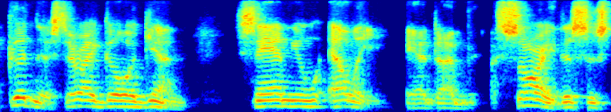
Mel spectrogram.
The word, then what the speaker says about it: Szamuely: I mean, the thing to remember it's Hungarian name, so the Z is silent. That's all. The Z is silent, so that you just have to ignore the Z.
